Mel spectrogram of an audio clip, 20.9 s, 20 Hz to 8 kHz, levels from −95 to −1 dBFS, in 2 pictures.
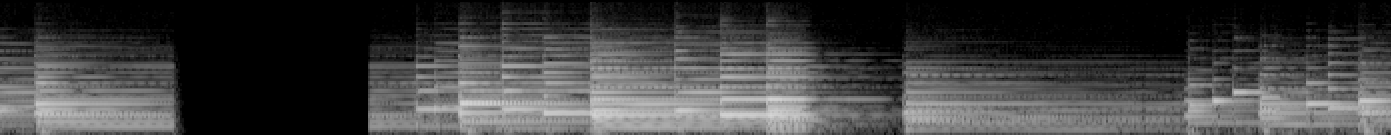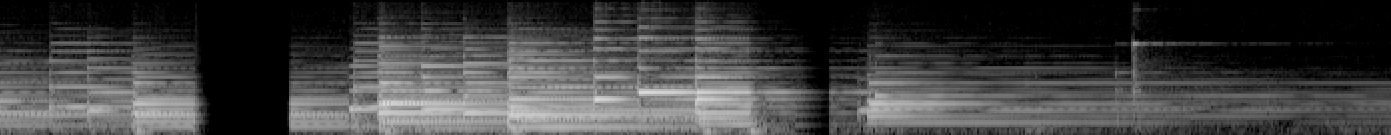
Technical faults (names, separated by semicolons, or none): call audio freeze; jitter buffer speed-up; skip ahead; jitter buffer slow-down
